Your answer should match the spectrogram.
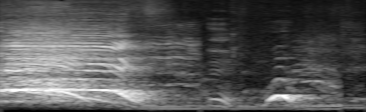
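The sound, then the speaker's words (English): An audience shouts together in unison the words "I'm a woman of faith", a loud massed burst of many voices that fades out, followed by a few scattered, quieter shouts trailing after. “Shout, I'm a woman of faith.”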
